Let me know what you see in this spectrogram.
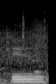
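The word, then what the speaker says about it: Bouillouses: Boulia, Boulouis, you know? How do you pronounce that? Boulouis.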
